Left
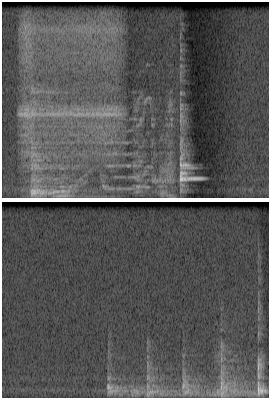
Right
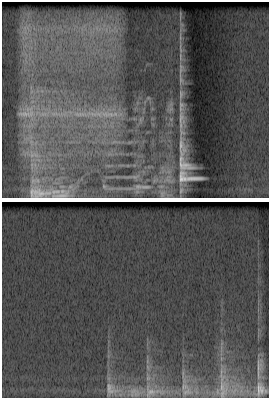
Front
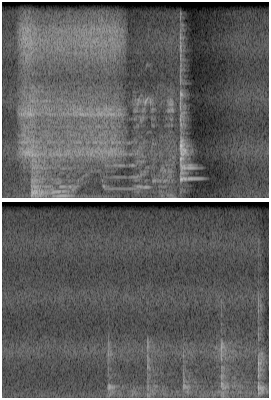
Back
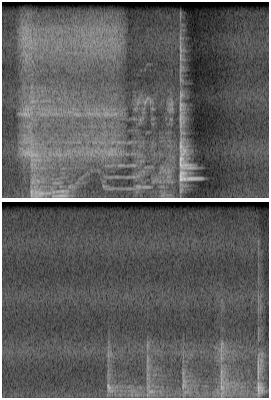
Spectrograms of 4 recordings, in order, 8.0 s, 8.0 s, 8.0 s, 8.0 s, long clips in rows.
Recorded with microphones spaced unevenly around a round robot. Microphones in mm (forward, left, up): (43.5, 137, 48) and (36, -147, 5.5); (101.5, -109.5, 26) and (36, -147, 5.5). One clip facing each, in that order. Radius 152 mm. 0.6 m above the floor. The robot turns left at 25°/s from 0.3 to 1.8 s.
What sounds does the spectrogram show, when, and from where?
0.4 s a cupboard door: 135° right, 6.5 m; by 2.6 s 170° right, 6.5 m
2.7 s dishes clattering: 135° right, 1.5 m
5.6 s footsteps: 155° right, 4 m; by 7.9 s 175° left, 2.5 m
